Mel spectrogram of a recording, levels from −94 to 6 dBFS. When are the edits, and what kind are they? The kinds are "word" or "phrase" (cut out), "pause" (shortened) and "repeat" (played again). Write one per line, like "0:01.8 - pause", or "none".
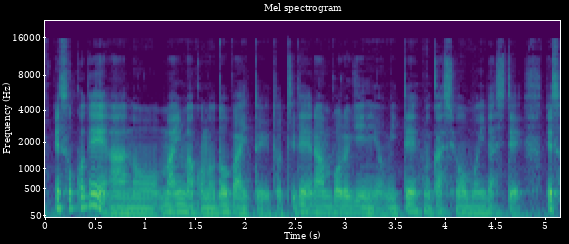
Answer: none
